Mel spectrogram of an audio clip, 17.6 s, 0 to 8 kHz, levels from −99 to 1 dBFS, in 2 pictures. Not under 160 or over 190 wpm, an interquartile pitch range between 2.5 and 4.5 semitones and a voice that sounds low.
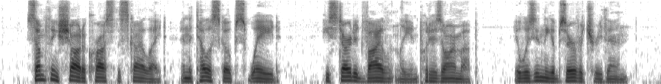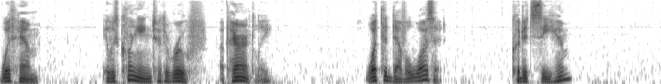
No: average, 140 wpm; average, 4.2 semitones; low, 110 Hz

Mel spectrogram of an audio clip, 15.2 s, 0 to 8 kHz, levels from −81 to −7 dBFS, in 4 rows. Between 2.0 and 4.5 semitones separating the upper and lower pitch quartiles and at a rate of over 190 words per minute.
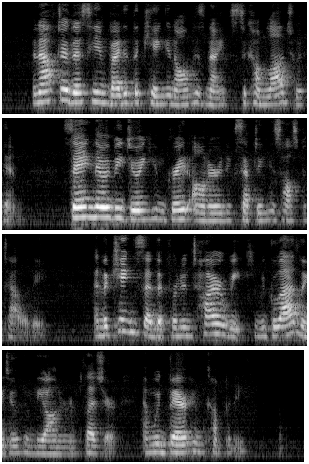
Yes: average, 3.8 semitones; fast, 205 wpm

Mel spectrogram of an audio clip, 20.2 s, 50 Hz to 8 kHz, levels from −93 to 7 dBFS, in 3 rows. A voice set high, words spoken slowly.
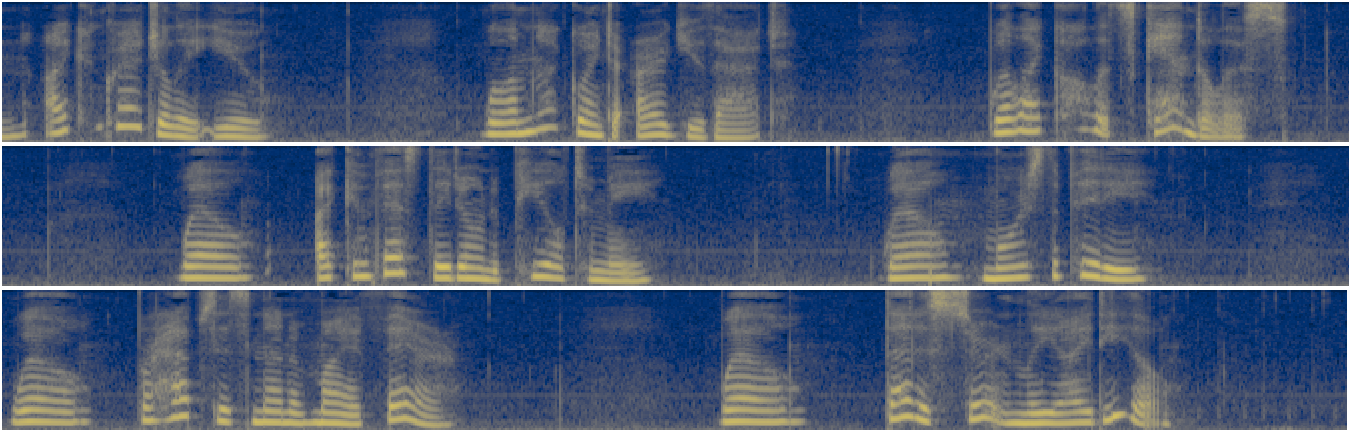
Yes: high, 235 Hz; slow, 120 wpm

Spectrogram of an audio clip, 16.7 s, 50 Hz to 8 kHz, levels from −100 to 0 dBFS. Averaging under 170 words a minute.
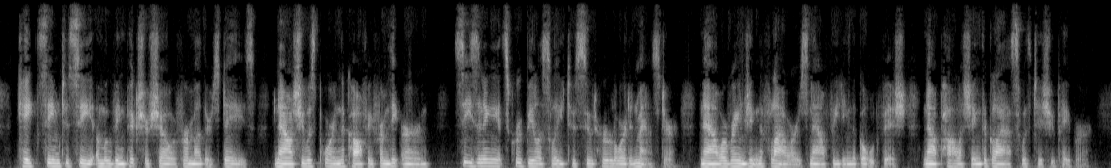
Yes: average, 160 wpm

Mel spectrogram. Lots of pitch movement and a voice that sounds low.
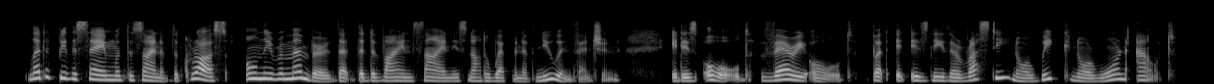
No: wide, 6.8 semitones; medium, 180 Hz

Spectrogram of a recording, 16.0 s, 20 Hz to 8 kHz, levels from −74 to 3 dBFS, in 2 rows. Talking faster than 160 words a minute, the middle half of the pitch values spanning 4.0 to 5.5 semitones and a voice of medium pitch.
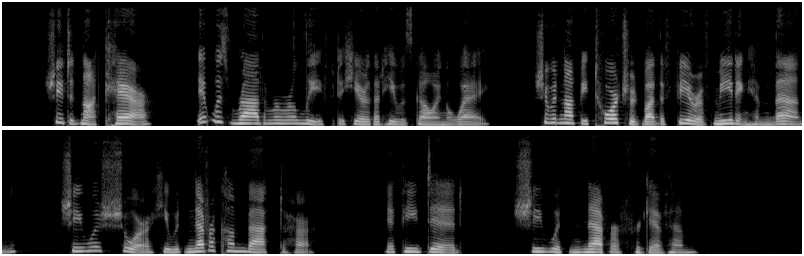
Yes: average, 175 wpm; average, 5.0 semitones; medium, 180 Hz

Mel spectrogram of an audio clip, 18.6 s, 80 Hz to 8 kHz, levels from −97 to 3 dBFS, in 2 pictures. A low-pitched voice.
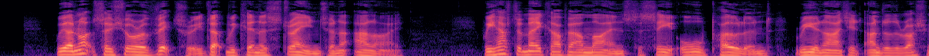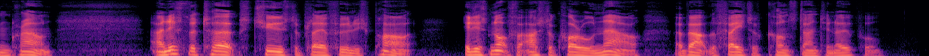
Yes: low, 110 Hz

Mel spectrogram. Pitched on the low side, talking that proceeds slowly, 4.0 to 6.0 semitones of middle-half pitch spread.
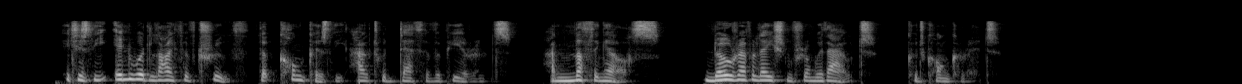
No: medium, 175 Hz; slow, 115 wpm; average, 4.5 semitones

